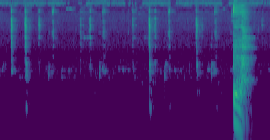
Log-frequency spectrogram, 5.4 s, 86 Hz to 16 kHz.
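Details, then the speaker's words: Laptop-size hard drive in use since 2008 inside an AMD FIC/PIC computer, faint irregular clicking about twice a second; smartctl had already reported problems, owner suspects the drive is failing. "esse HD Eu acho que já deu os últimos ele já tava dando sinais de problemas"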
